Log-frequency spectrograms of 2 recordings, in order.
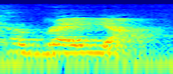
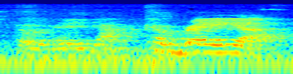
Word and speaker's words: Correa: And whenever we hear other Rhode Islanders say his name, it's Todd Correa. Correa.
